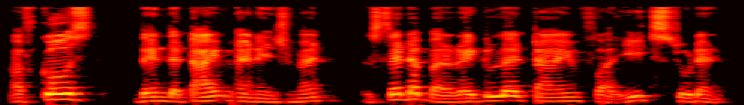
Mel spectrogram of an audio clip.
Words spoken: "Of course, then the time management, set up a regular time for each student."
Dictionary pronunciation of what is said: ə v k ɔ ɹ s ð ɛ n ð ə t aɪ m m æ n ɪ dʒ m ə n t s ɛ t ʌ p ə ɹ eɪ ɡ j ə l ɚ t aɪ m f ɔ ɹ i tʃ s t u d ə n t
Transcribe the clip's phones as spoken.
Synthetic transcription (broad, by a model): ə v k ɔ ɹ s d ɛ n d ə t aɪ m m æ n ɪ dʒ m ə n t s ɛ t ʌ p ə ɹ eɪ ɡ j ə l ɚ t aɪ m f ɔ ɹ i tʃ s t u d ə n t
